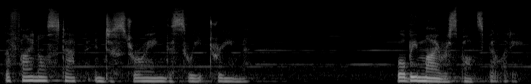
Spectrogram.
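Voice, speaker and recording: An actress playing a calm, dutiful woman warrior in a video game, speaking formally and seriously. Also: low voice, moderate pace, husky. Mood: resolute. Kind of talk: scripted video game acting. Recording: game audio with faint music.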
